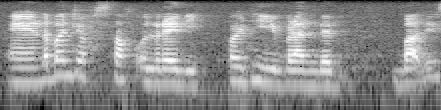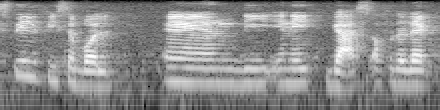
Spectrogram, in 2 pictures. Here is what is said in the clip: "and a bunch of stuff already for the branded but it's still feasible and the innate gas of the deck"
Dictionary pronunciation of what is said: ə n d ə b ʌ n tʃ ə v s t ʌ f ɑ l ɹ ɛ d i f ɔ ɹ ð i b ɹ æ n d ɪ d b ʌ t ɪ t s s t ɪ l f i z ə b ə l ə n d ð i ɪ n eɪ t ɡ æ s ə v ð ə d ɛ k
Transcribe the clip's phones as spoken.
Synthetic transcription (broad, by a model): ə n d ə b ʌ n tʃ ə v s t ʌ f ɑ l ɹ ɛ d i p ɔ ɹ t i b ɹ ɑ n d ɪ d b ʌ t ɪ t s s t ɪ l f i s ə b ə l ə n d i ɪ n eɪ t ɡ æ s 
